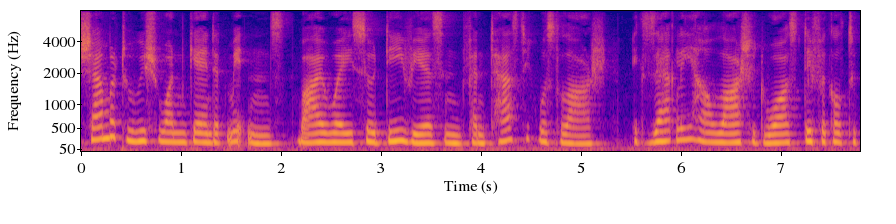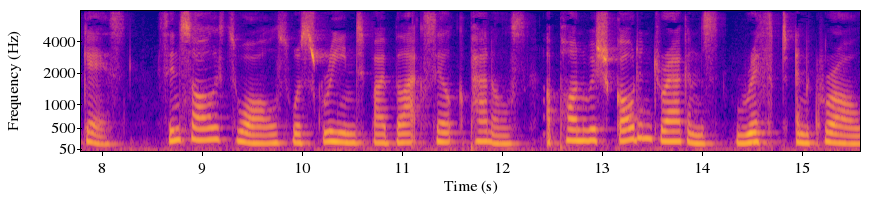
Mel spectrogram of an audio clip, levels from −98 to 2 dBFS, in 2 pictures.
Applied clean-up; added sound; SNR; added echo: none; none; none; none.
